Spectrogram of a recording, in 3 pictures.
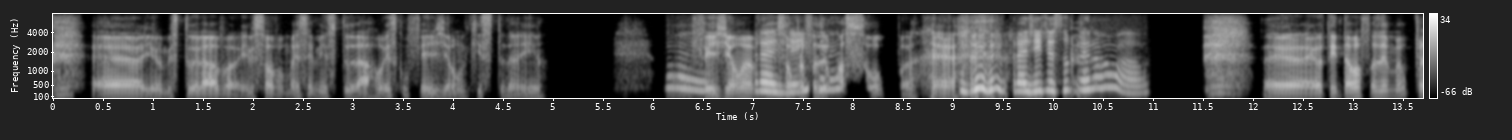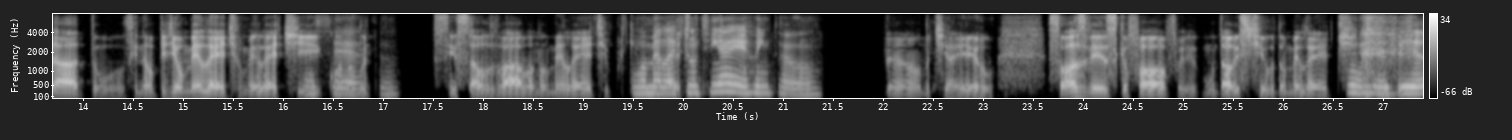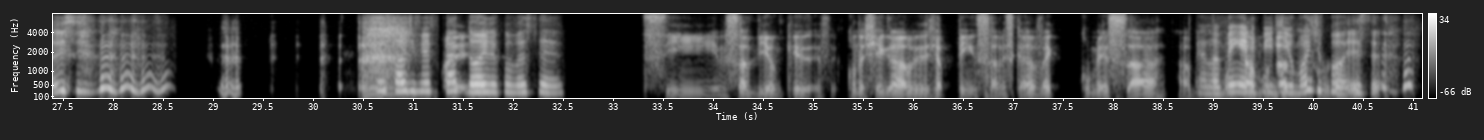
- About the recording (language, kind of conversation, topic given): Portuguese, podcast, Que lugar te rendeu uma história para contar a vida toda?
- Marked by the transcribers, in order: chuckle; laugh; unintelligible speech; laugh; laugh; chuckle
